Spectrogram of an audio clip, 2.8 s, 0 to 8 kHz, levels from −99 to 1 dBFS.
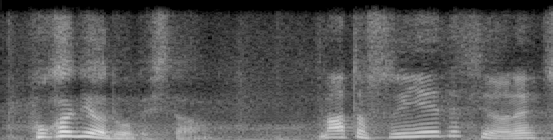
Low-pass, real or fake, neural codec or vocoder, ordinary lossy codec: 7.2 kHz; fake; codec, 24 kHz, 0.9 kbps, DualCodec; Opus, 64 kbps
